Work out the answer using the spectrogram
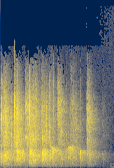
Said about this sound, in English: So please, can we please applaud them?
